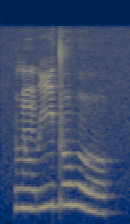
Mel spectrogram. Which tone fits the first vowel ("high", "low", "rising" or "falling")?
low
